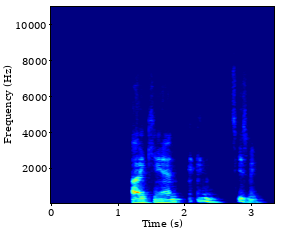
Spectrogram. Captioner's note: clears throat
